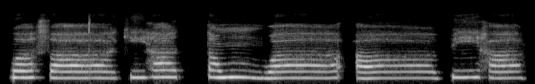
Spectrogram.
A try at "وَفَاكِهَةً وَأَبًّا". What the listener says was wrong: Okay, so we don't want to elongate the waw after we've joined. So we make a nasal sound for 2 seconds in the joining. Tanwa.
